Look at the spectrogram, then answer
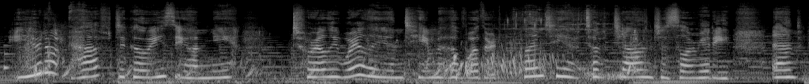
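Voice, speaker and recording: Gentle teen girl for a game, very high, unhurried, friendly and a bit hesitant. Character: gentle, modest, friendly teenage girl competitor. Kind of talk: animated video game voice acting. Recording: music behind the voice.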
